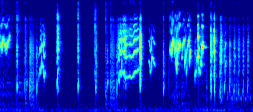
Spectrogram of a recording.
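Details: Budgie pair at rest indoors, the male copying human speech; loud, clear burst of whistled, gliding syllables and sharp clicks, speech-like in rhythm.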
